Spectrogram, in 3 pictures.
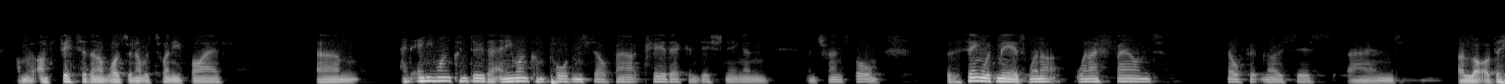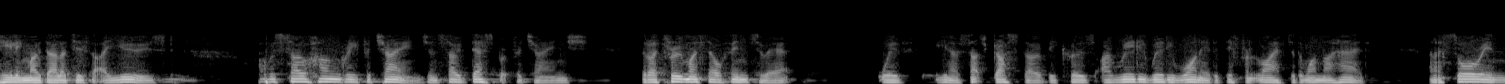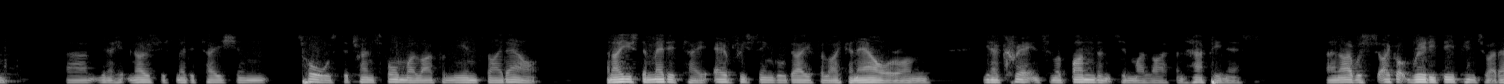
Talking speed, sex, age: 180 wpm, male, 40-59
